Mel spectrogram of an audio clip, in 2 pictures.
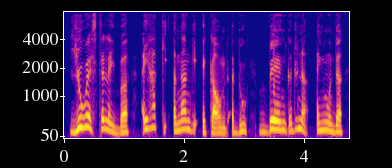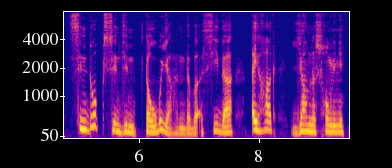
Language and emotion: Manipuri, angry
